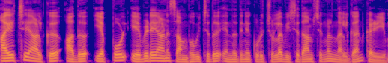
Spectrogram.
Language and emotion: Malayalam, neutral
